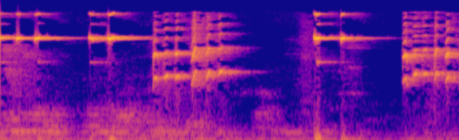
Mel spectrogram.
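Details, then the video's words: Ngek-ngek song of a konin lovebird, played to trigger singing: sustained thin, high whistled trills alternate with lower, buzzy, rapidly pulsed chatter, repeated in short phrases. "Konin Ngek Ngek Ampuh Pancing Bunyi"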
